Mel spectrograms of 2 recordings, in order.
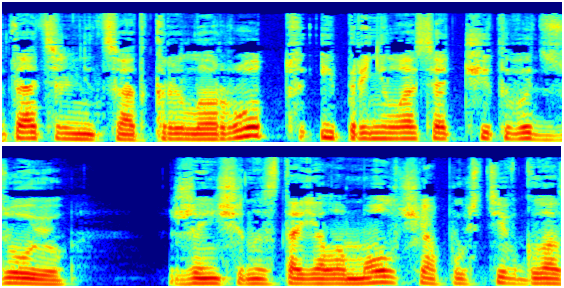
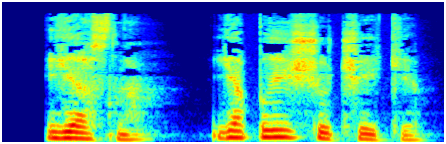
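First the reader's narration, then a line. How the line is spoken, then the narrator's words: Woman sighing. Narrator (Russian): вздохнула женщина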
